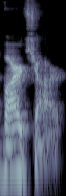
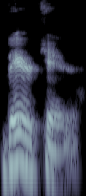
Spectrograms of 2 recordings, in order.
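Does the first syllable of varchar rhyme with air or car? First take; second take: car; air. First: The word rhymes with far par. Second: The parts sound like the start of variable and character. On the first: This is how most programmers say it. The speaker calls it wrong. "not varchar" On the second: It follows the words the term comes from. The speaker calls it right. "the V A R part comes from the word variable, and the C H A R part comes from the word character"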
